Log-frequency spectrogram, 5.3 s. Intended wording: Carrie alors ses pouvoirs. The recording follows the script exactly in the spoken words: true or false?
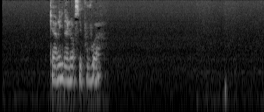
true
